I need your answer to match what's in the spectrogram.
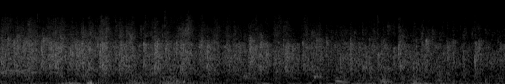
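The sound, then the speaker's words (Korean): A steady burst of audience applause, many hands clapping at once in a dense, even wash that holds at full strength for about five seconds with no voices standing out, welcoming author Son Mi-na at a public recording in a studio. “손미나 작가님 네, 박수로 작가님. 맞이해주세요.”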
